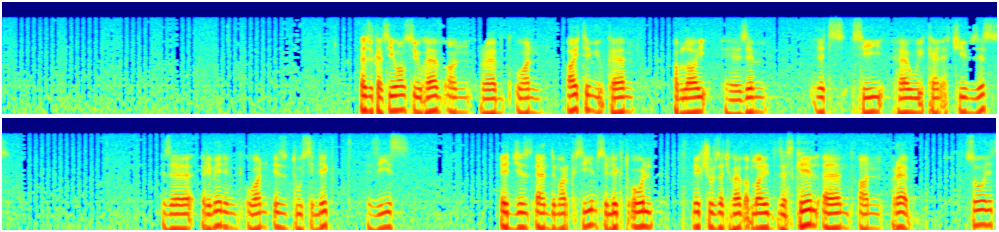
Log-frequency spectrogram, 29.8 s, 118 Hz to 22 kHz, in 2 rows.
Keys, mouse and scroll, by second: 0.0-1.2 typing, 2.0-10.3 middle drag, 6.1-7.9 drag, 10.3-12.3 drag, 11.1 ctrl+e, 12.3 middle click, 14.5 KP_6, 14.8 KP_6, 14.9 KP_6, 15.2 KP_6, 18.1 shift+b, 20.6 click, 21.2 a, 24.5 ctrl+e, 24.7 a, 24.9 a, 25.7 Tab, 26.1 ctrl+a, 27.2 Tab, 27.6 a, 27.8 a, 28.9 u.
